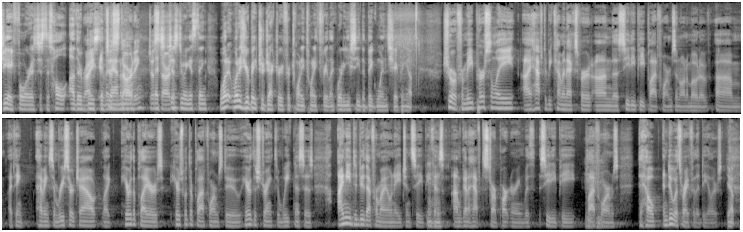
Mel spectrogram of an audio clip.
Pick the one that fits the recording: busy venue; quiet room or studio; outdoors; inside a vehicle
busy venue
